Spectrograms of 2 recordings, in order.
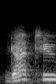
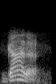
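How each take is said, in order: First: Each word is said fully and separately. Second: The words blend into one short reduced form.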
